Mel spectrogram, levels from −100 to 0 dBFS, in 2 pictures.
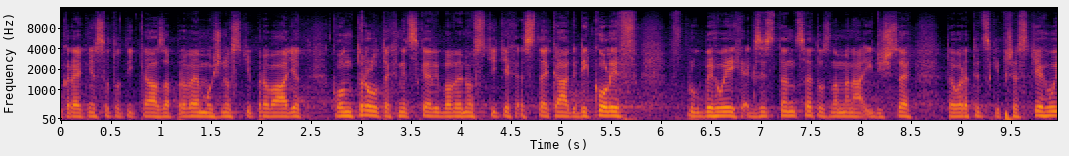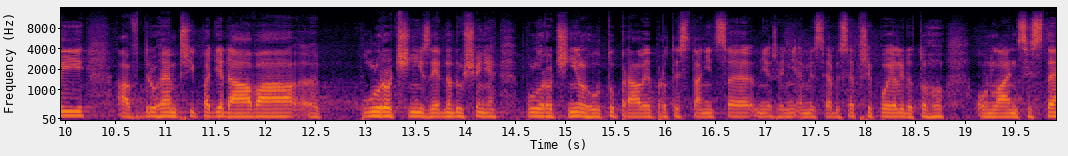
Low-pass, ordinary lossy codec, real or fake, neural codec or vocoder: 14.4 kHz; AAC, 96 kbps; fake; vocoder, 44.1 kHz, 128 mel bands, Pupu-Vocoder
